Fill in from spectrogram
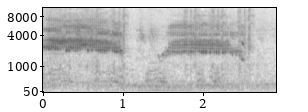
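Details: Black-faced spoonbill (Platalea minor) chicks at a zoo nest give high, wheezy begging calls in two sustained bursts, each about a second long, separated by a brief pause; 22 June 2017.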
